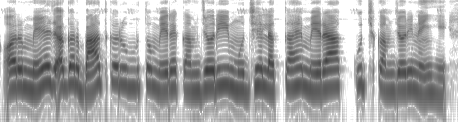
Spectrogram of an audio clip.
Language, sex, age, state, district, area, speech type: Hindi, female, 30-45, Rajasthan, Jodhpur, rural, spontaneous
